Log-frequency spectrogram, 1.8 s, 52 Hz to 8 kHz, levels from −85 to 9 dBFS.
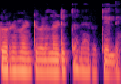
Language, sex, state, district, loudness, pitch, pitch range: Kannada, male, Karnataka, Shimoga, -18 LUFS, 115 Hz, 110-120 Hz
